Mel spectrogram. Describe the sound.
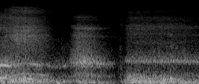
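A deep breath is drawn: rough, airy rushes of air broken by a couple of brief pauses, moderately loud, with no talking.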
